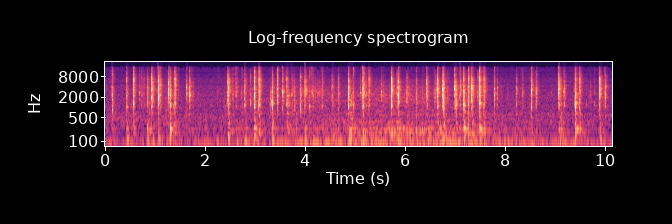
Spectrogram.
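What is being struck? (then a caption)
Plastic computer keyboard. Fingertips of both hands type on a full-size black plastic computer keyboard with hollow key housings, resting on a dark desk. Rapid, irregular keystrokes make sharp, bright clicks that stop almost instantly, over a faint low hum.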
